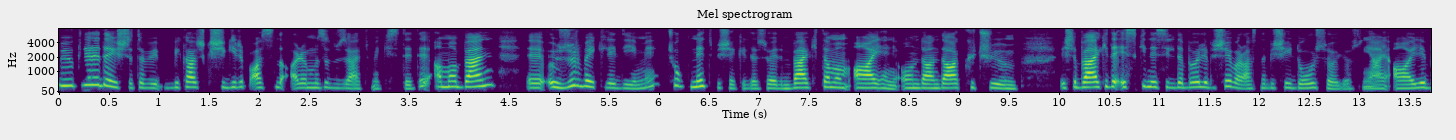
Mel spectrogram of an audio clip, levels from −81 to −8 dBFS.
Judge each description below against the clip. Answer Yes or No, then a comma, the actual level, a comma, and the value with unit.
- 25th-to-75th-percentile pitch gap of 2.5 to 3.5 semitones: No, average, 3.9 semitones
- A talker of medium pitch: No, high, 210 Hz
